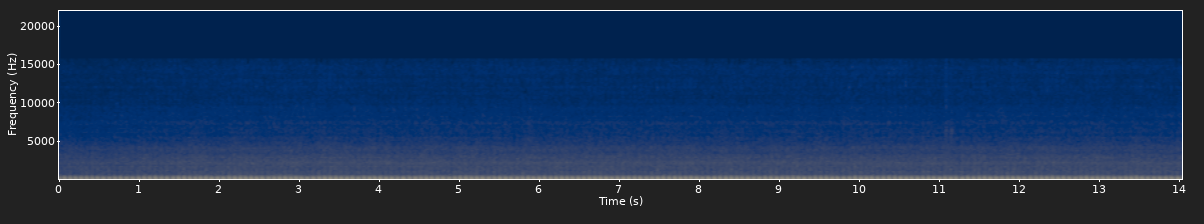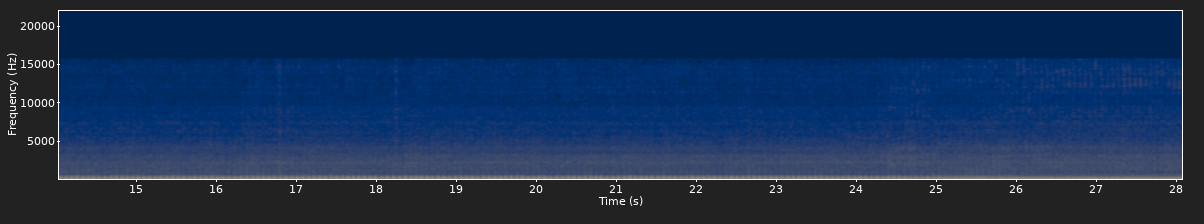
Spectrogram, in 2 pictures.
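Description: KTM 390 Duke's single-cylinder engine idling steadily after an idle relearn, which the owner thinks has smoothed the idle out. Its note changes a little near the end.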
